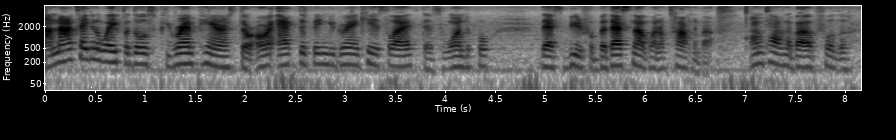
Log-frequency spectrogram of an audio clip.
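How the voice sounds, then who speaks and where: A low-pitched, sharp-toned grandmother vlogger in her fifties chats from home with slight background noise. She rambles casually and addresses her viewers head-on.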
